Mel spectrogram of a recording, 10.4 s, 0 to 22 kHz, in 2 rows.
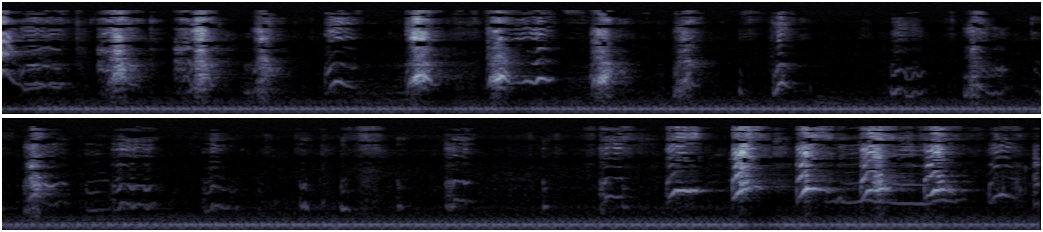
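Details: A 42-day-old Cavalier King Charles Spaniel puppy whines and yelps insistently, crying to be let out, on 30 June 2021.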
